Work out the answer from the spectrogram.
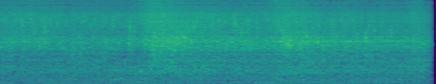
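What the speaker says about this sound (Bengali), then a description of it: "তেলটা গরম হয়ে গেছে, আমি একে একে মাছগুলো ছেড়ে দেব।" Stingray pieces frying in hot oil in a wok: a steady, dense sizzle and crackle at close range, swelling briefly midway and cutting off abruptly at the end, with no voices.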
